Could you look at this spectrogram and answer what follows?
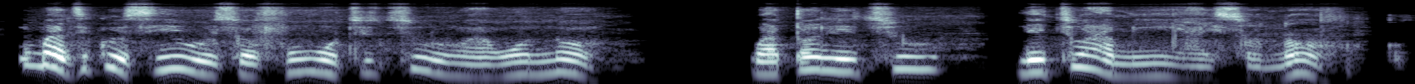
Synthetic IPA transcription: nĩ˦ɡ͡ba˦˨ti˨˦ko˦˨si˨˦i˦˨wo˨sɔ˨fũ˨˦o˦˨tu˨˦tu˦˨a˨w̃ɔ̃˧nãː˦˨ | wa˨tɔ˦le˧tu˦ | le˧tu˦a˦˨mĩ˧a˨i˨sɔ˨nãː˦˨

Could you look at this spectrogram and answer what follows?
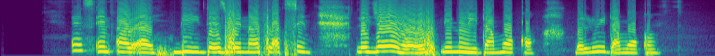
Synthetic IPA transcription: ɛ˦sɛ˦na˦ɾa˦˨jbi˦de˨s̬be˦na˨fla̰˦˨ksi˦˨nle˨d͡ʒe˦ɾi˨a˨o˨nɪ̃˦nʊ̃˦i˨da˨m˦ɔ˦kɔ̃˨ɡ͡be˨lu˦i˦da˨mɔ˦kɔ˦n

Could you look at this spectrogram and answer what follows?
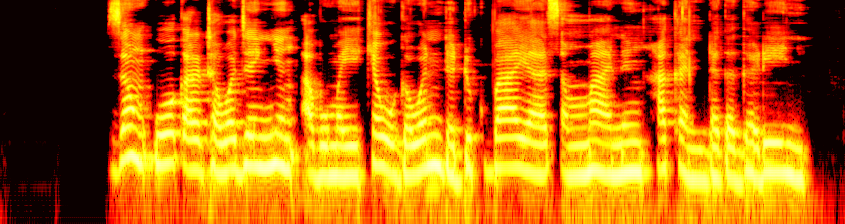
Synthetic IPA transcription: zɐ˦˨ŋkʷʼoː˦kʼɐ˨rta˨wɐ˦d͡ʒɛ˦ɲjɪ˦ŋʔa˨bu˨ma˨jkʲa˦˨wɡa˨wɐ˦nda˨dʊ˦k̚baː˦jaː˦sʼɐ˨mːaː˦nɪ˦ŋha˦kɐ˨ndɐ˨ɡa˨ɡɐ˨ɽeː˦neː˨

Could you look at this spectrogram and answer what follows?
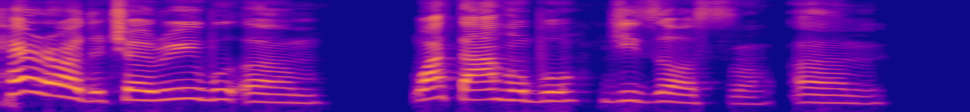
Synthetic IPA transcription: he˦ɾɔ˦˨dt͡ʃɔ˨ɾi˦ɡ͡bu˦ʔɔ˦˨m̩˨ | wa˦ta˨˦a˦ɦʊ˨bʊ˨d͡ʒi˦zɔ˨sm̩˨

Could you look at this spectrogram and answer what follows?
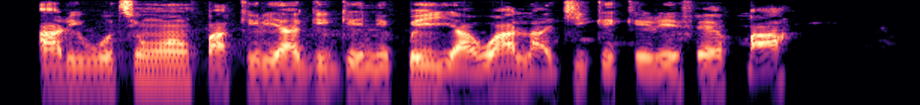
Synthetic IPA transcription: a˧ɾi˧wo˧ti˦w̃ɔ̃˦n̩˦k͡pa˦˧ki˧ɾi˧a˧ɡe˦ɡe˧nĩ˧k͡pe˦i˦˨ja˨wo˨˦a˦˨la˨d͡ʒi˦˨ke˨˧ke˧ɾe˧˦fɛ˦k͡pa˨˦

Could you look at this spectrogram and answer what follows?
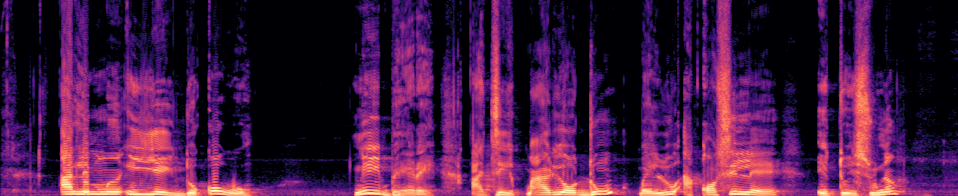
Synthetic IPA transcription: a˧le˧mã˧ʔi˧je˧i˨do˨˦ko˦˨wo˨ | nĩ˦i˦˨bɛ˨ɾɛ̰˨a˨ti˧i˨k͡pa˨˦ɾi˦ɔ˧dũ˦k͡pɛ˨lu˨˦ʔa˨kɔ˧si˦lɛ˦˨ | e˨to˨e˨su˨˦nã˦˨

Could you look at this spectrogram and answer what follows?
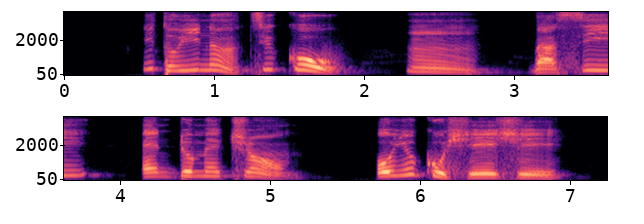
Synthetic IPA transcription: nĩ˦to˧ɾi˦nãː˦˨ti˦ko˦˨ | hũ˨ | ɡ͡ba˨si˦ | ɛ˧n˦do˧mɛ˧tɾɔ̃˦˨m | o˧jũ˦ko˦˨ʃe˨˦ʃe˧

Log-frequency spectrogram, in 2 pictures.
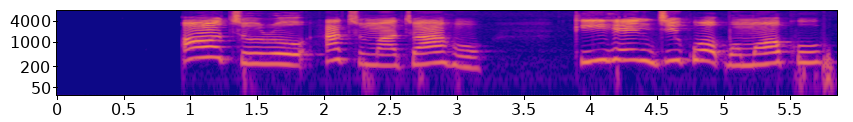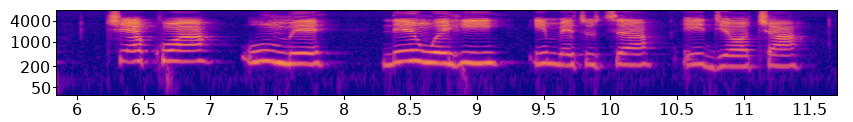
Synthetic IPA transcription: ɔ˦tʊ˨ɾʊ˨a˦tʊ˨ma˨tʊ˨a˦ɦʊ˨ | ki˦ɦe˦n̩˦d͡ʒi˦kʷo˦˨k͡pʊ˨mɔ˦kʷʊ˦ | t͡ʃe˦kʷa˦ | u˦me˨ | ne˦ŋʷe˨ɦi˦ | i˦me˨tʊ˦ta˦ | ɪ˦dɪ˨ɔ˦t͡ʃa˦

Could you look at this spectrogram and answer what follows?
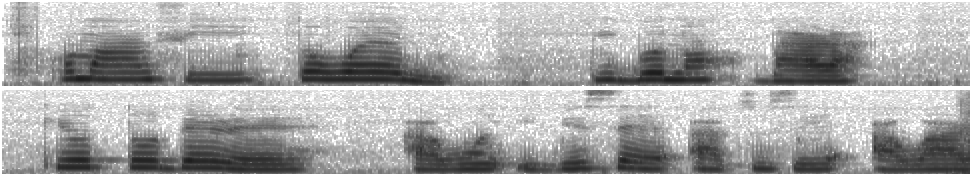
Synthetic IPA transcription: o˦mãː˦˧n̩˦fi˧to˦wɔ˦ɛ˦˨nũ˨ | b̥i˦ɡ͡bo˦nã˦ba˧ɾa˧ | ki˦o˦to˦bɛ˦˨ɾɛ˦˨ | a˨w̃ɔ̃˧i˨ɡ͡be˨˦sɛ˦˨a˨tũ˨˦se˧a˨wa˧ɾa˧˦

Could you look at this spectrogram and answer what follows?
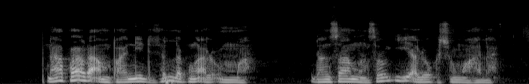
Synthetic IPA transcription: na˦ɸaː˦ɽa̰˨ʔa̰˨mɸaː˨niː˦da˨tɐ˦lːɐ˨ɸɪ˦ŋʔa̰˨lʔʊ˦mːaː˨ | dɔ˦nsaː˦mʊ˨nsa˦wkʲʼiː˦ʔa̰˨loː˦kɐ˨t͡ʃɪ˦ŋwɐ˨ɦa˦laː˨

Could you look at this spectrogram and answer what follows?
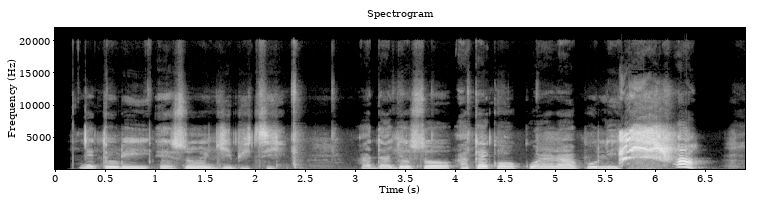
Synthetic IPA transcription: nĩ˦to˧ɾi˦ɛ˨sũ˦˧d͡ʒi˨bi˨ti˨ | a˧da˦d͡ʒɔ˦sɔ˧a˧kɛ˦kɔ˨˦ku˦a˦ɾa˦˨˦po˦li˦˨s

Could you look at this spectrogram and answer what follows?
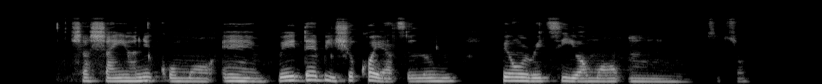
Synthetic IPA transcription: ʃa˨ʃa˨j̃ɔ̃˧nĩ˦kʰo˨mɔ̃˨ɛ˦˨m̩˨k͡pe˨˦dɛ˦bi˦˨ʃo˦kʰɔ˦˨ja˨ti˨lo˦ɲũ˦ | be˦w̃ɔ̃˦ɾe˧ti˦˨ɔ˧mɔ̃˧m̩˨ | tu˨tũ˧

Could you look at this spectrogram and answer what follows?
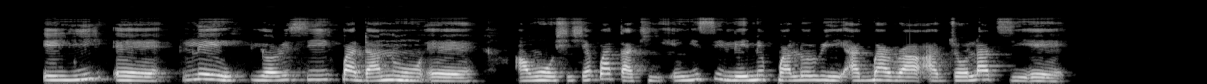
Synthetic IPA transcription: e˨ji˨˦ɛ˦˨le˦˨jɔ˧˨ɾi˦si˦k͡pa˦˨da˨˦nũ˦˨ɛ˦˨ | a̰˨w̃ɔ̃˧o˧ʃi˨ʃɛ˨˦k͡pa˦˨ta˨kʰi˨e˨ji˨˦si˦˨le˧nĩ˦k͡pa˧lo˦ɾi˦a̰˧ɡ͡ba˦˨ɾa˧a̰˨d͡ʒɔ˧la˦ti˧ɛ˦˨

